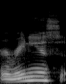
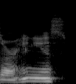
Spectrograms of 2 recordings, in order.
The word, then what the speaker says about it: Arrhenius: definition here it says that you pronounce it Arrhenius I've always learned it as our Hennis I don't know anyway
